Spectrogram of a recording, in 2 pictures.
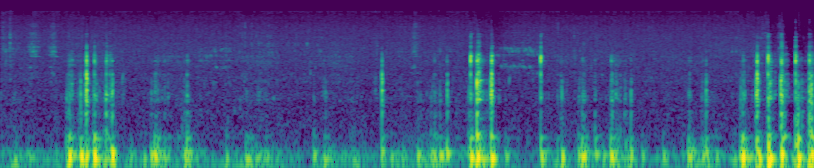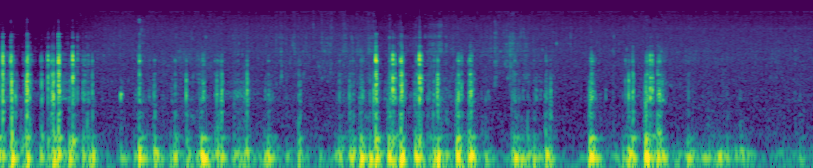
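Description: Water sloshing and splashing against a plastic fishing kayak's hull during a fight with a hooked fish, over a steady low rumble of wind and water on the microphone. Repeated bursts of rapid clicking and knocking come and go every few seconds.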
